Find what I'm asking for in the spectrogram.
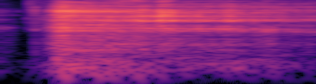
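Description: A single long, noisy breath, rough and congested with a faint rattling texture, heard alone without any talking.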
